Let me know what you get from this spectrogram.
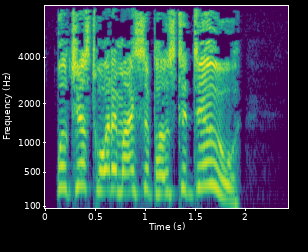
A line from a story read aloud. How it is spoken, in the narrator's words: She shouted angrily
